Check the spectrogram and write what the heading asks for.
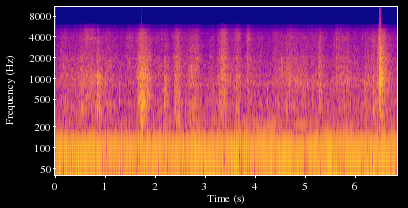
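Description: Light knocks and clatter of things being handled at a kitchen counter, the loudest knock about six and a half seconds in, over a steady low hum.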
